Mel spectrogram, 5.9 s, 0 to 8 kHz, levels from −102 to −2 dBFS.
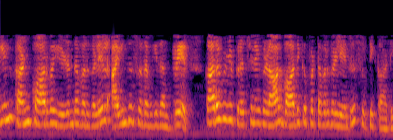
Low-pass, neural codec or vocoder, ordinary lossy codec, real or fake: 7.2 kHz; none; AAC, 16 kbps; real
